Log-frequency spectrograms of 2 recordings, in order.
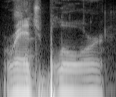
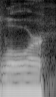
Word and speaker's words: Reglore: a good uh explanation how to like blore as in floor, but it's with a B.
